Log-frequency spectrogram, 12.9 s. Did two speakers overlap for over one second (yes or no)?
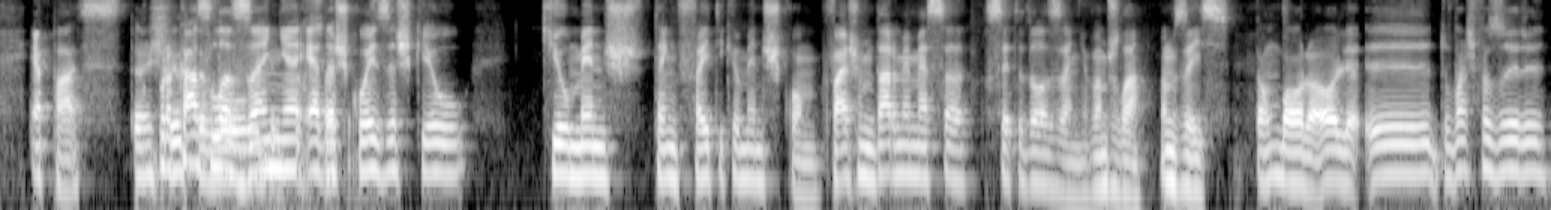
yes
